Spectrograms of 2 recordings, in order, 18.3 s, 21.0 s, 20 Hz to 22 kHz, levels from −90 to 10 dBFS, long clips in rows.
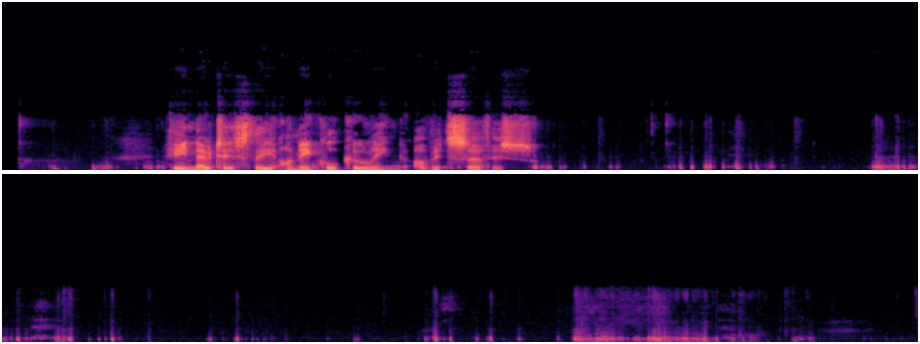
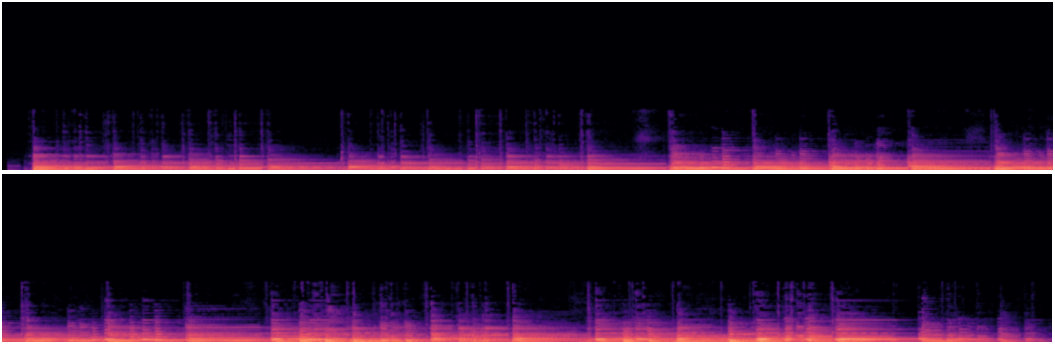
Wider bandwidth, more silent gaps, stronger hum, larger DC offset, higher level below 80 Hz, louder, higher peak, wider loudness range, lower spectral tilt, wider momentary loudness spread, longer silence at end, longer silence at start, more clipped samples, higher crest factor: first, 10 kHz vs 5.8 kHz; neither; neither; neither; second, -68 dBFS vs -50 dBFS; first, -17 LUFS vs -22 LUFS; about the same, 0 dBFS vs -2 dBFS; first, 23 LU vs 8 LU; second, -2.5 dB/octave vs -10 dB/octave; first, 28 LU vs 11 LU; first, 2.1 s vs 0.05 s; first, 0.5 s vs 0.3 s; neither; about the same, 24 dB vs 20 dB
